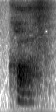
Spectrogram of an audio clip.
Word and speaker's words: cough: This time, however, the GH is not silent. It makes a F or F sound. Here, the GH was silent. So here, this word is although. These letters make an O sound. Here, the OU makes an ah sound, and the GH make a F, okay?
